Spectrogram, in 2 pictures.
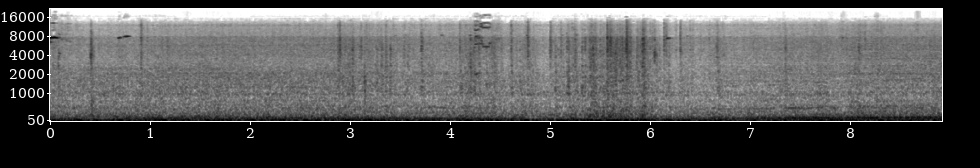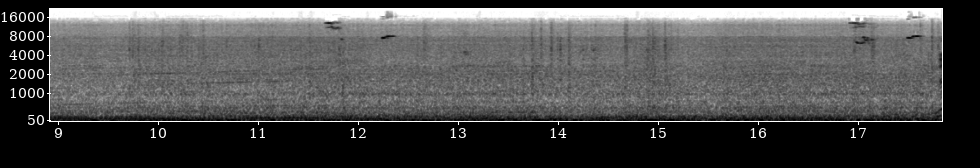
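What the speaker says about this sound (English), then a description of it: "Slow down for the train tracks up here as they are really rough." A 1968 Buick GS 400 Convertible's engine rumbles steadily as it rolls over rough railway tracks, with a few bumps and rattles around the middle.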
